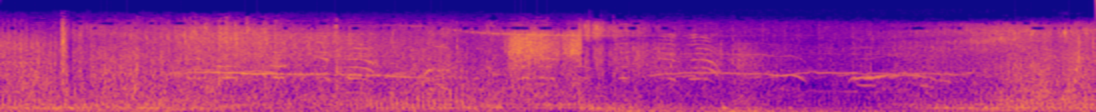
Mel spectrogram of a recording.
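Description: An explosion booms and rumbles across the hills.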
